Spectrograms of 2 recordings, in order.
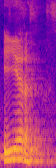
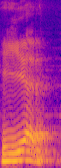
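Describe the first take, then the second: First: The word begins directly with a vowel. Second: The word begins with an h sound. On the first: The speaker calls it right. "ई की आ रही है" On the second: The speaker calls it wrong. "हियर नहीं"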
